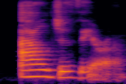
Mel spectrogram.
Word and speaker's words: Al Jazeera: Al Jazeera.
